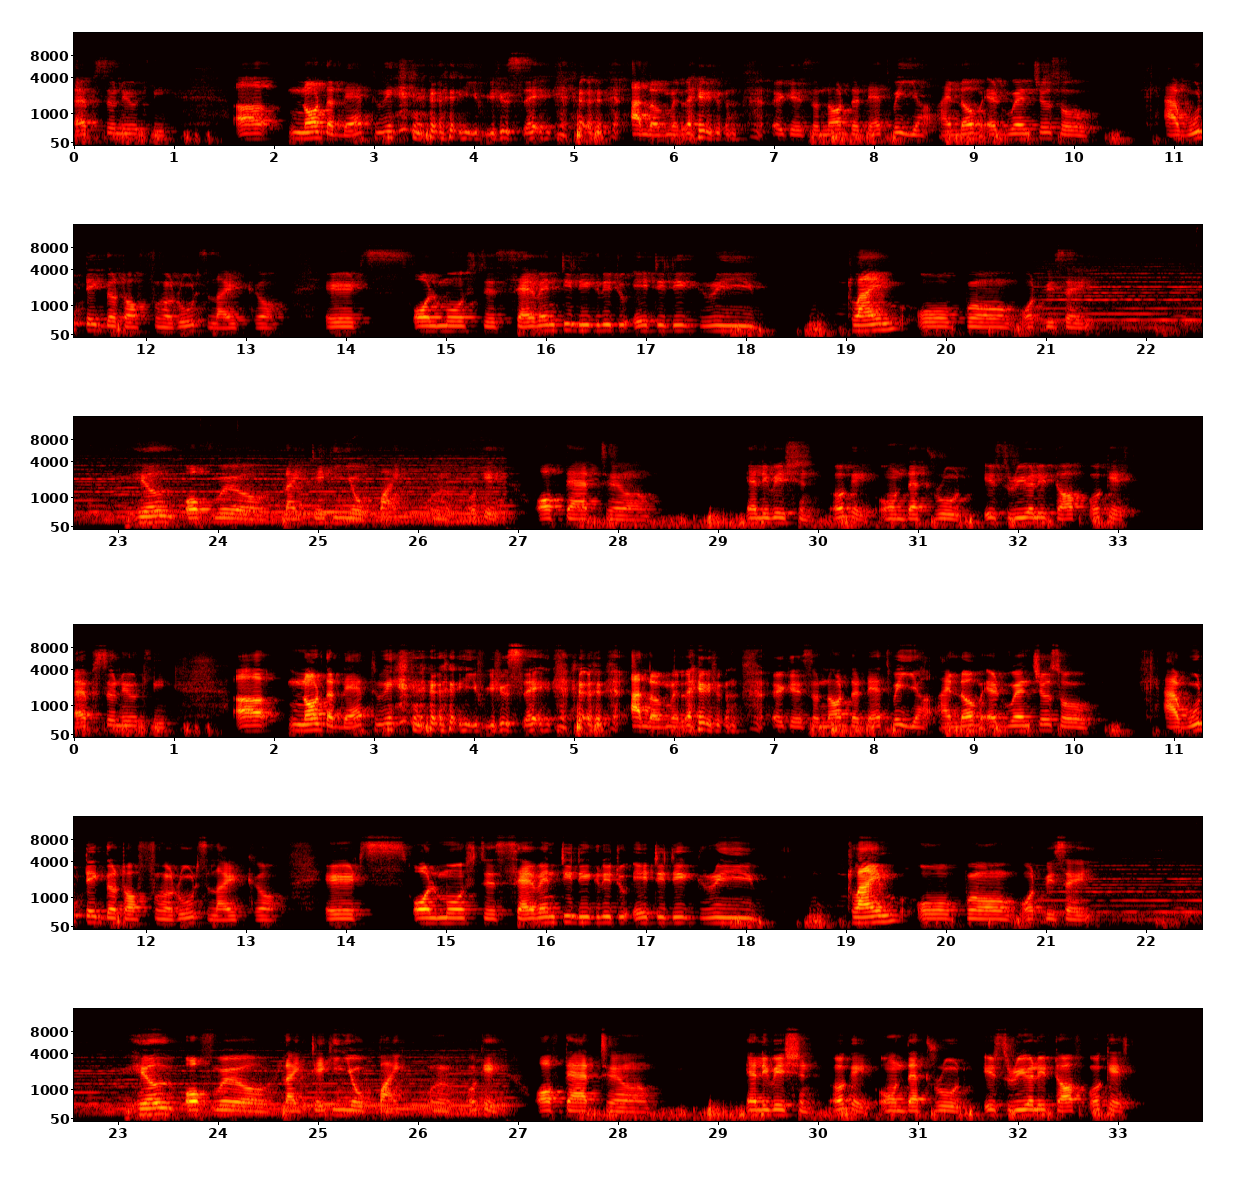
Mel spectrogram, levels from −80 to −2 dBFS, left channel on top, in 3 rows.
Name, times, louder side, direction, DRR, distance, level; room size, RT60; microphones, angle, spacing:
voice 1, 0.0-18.2 18.6-21.5 23.0-26.8 27.2-33.1, right 4 dB, 80° right, 6 dB, 1.6 m, -38 dB
Musical instrument, 20.9-26.9, left 1 dB, 20° left, 2.8 m, -47 dB
20.5 x 15.0 x 2.7 m, 0.33 s
head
